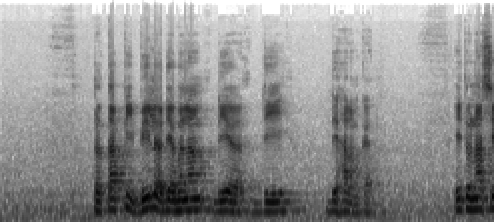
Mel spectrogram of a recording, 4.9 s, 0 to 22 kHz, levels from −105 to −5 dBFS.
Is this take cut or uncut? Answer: uncut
